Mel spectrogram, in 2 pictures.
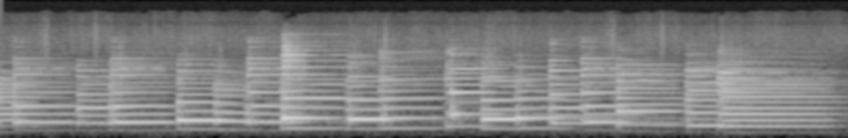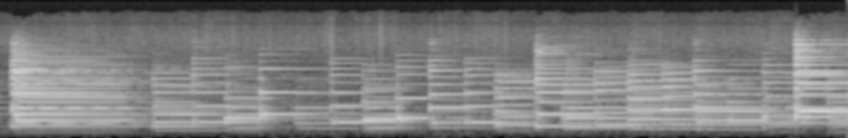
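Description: Background music: piano playing a steady run of notes, with a louder chord struck about four seconds in.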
